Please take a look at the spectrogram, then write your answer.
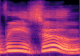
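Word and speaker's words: resume: 자, 동사일 때는 resum 해서 zoom의 엑센트가 있고요. 명사로 쓰일 때는 위에 엑센트가 있어서라고 쓰입니다.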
